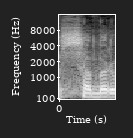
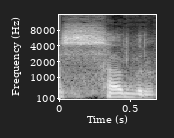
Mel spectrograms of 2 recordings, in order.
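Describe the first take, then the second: First: صبر as two syllables "sa-bar"; common mispronunciation. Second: صبر as one syllable "sabr"; correct pronunciation. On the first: Teacher quoting how some people read it, صبر as "sa-bar". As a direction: say صبر with an added vowel, "sabar". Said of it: "بعض لوگ اس کو صبر پڑھتے ہیں". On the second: Teacher correcting the word for students, صبر as "sabr". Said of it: "تو یہ لفظ ہے صبر". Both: Shown as a demonstration.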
